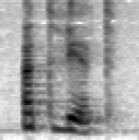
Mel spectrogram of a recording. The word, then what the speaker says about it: ответ: Ответ, ответ, ответ. The second syllable, the vowel ye, is under stress, so the first O, which is unstressed, is pronounced as A.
